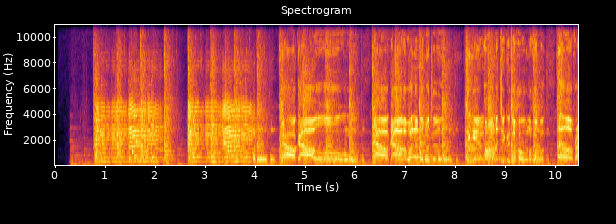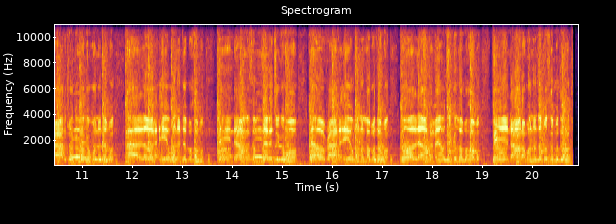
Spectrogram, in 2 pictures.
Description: early rock/doo-wop song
